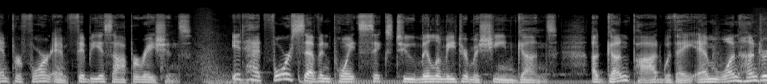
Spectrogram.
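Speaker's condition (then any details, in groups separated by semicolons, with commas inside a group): No condition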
